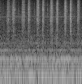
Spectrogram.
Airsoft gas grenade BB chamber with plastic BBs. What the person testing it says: now we hear that it's already full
